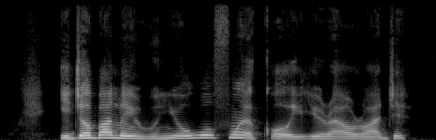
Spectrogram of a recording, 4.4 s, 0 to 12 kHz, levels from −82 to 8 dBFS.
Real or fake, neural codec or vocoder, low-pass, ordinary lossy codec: fake; codec, 24 kHz, 0.9 kbps, WavTokenizer, small release; none; none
